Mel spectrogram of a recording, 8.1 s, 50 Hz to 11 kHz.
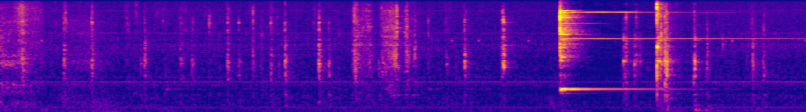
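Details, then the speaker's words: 1974 Gottlieb Magnetron EM pinball three-chime unit after rebuild: crisp bell strikes with long clean sustain, no plunger clack since the plunger bounces off a seal; chime unit working properly. "See, they got that sustain to them."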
